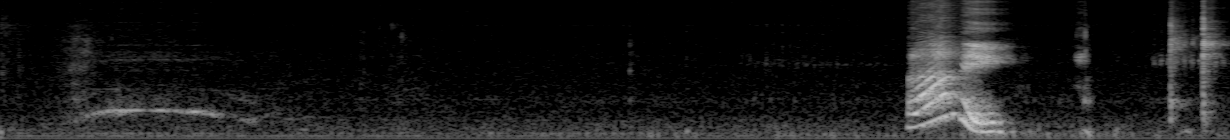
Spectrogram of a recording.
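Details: Zephy, a female pet cat at home, gives one soft arched meow that rises and falls over about half a second. A loud broadband burst follows a few seconds later, then sharp clicks.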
